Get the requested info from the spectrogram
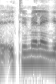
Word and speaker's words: Thumeleng: Yeah, Thumeleng is the obviously the long version, but you know the short version. I'm known as Thumi.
